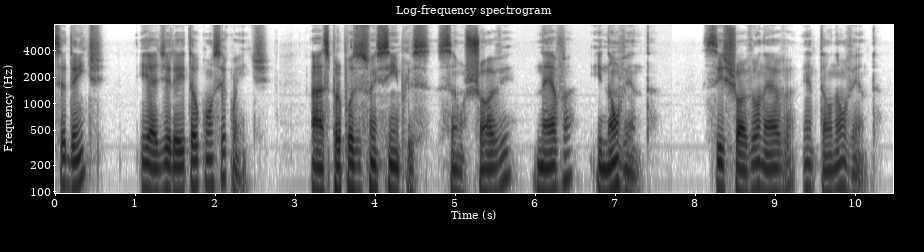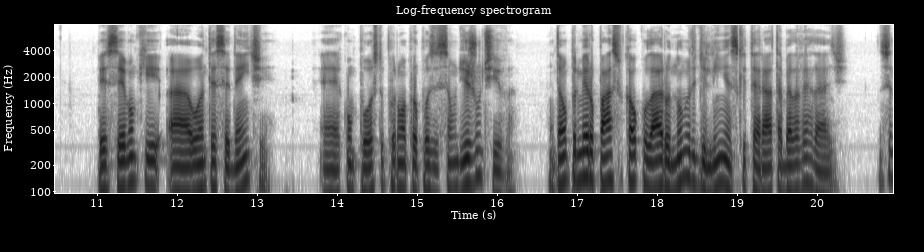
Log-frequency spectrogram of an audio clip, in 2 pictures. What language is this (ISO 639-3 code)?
por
